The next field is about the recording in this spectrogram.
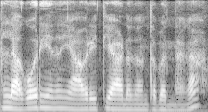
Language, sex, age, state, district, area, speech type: Kannada, male, 18-30, Karnataka, Chikkaballapur, rural, spontaneous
